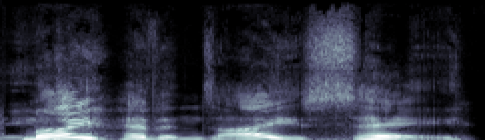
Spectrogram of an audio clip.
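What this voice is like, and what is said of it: Old-fashioned genteel society lady voice. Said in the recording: “She's doing her best Margaret Dumont impression from the Marx Brothers.”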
